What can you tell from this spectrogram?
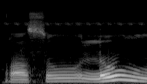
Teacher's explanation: lafaz Allah sebelumnya ada huruf yang berharokat dhammah, maka harus dibaca tebal atau tafhim. Ra di sini ra tebal, ra harokat fathah. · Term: lam lafzul jalalah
